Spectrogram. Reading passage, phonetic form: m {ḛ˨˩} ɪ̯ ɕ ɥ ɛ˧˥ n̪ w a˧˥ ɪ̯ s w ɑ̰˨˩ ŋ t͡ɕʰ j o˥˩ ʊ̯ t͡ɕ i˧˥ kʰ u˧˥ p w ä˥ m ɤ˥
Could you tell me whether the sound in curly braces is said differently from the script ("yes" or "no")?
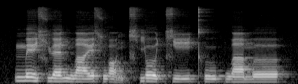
yes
